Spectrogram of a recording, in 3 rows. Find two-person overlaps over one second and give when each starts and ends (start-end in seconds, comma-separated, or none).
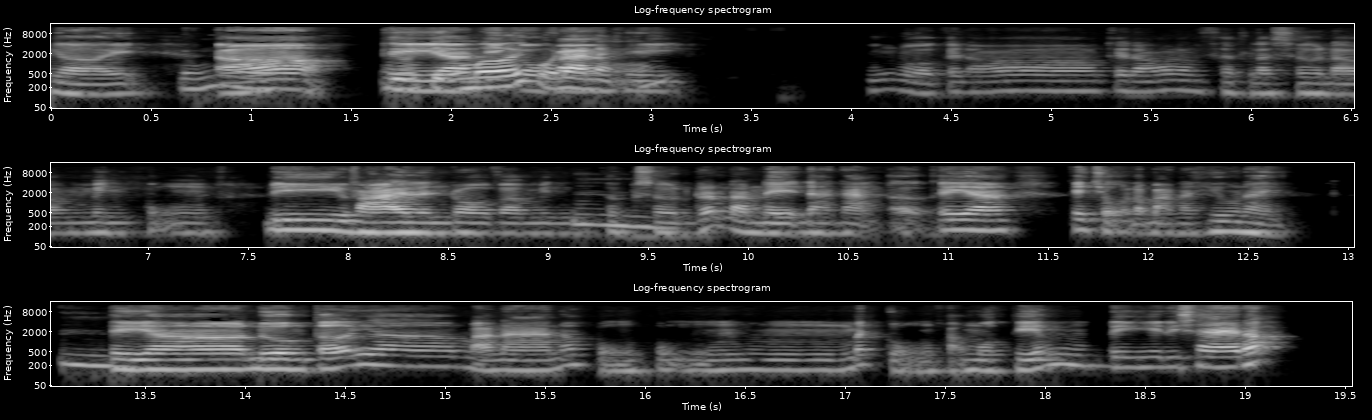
0.6-3.1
